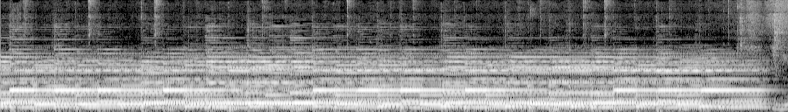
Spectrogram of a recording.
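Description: Piano chords ring out with the damper pedal held down, so the notes blend into a sustained, overlapping wash of tones that stays loud and even throughout.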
